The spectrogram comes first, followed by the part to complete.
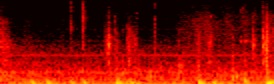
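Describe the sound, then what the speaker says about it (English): A computer mouse clicks quietly and repeatedly while someone plays an online card game, the soft, close clicks coming in quick, uneven clusters. "There's so much clicking."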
